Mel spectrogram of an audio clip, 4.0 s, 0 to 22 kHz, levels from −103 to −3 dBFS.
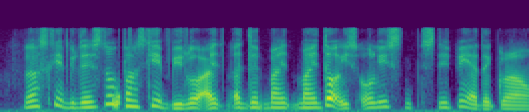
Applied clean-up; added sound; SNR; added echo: neural diffusion model UNIVERSE++.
